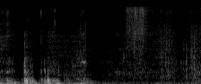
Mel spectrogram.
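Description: Rustling and crinkling of a nylon poncho being handled over dry leaf litter, a few short scuffs in the first half second, then fainter rustling.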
